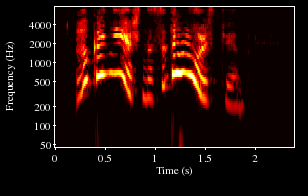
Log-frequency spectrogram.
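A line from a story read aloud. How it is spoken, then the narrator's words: Quick eager exclamation. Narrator (Russian): Тут же воскликнула Поллианна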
